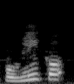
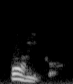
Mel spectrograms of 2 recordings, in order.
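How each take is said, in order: First: The stress is on the last syllable. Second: The stress is on the first syllable. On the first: It is an action in the past. "con un acento en la O hasta el final" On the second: It refers to a group of people. "el acento tónico está en la primera, en la primera sílaba"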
